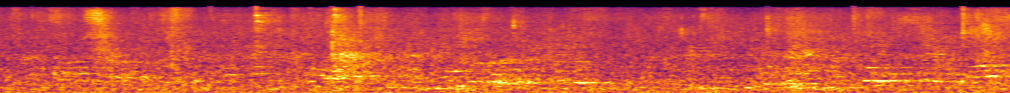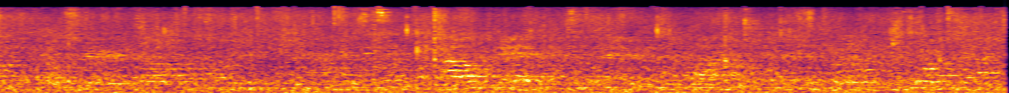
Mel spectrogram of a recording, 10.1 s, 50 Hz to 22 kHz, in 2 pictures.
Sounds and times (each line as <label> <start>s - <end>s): train 0.0s - 3.1s
people passing through the arrival hall 0.0s - 10.0s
